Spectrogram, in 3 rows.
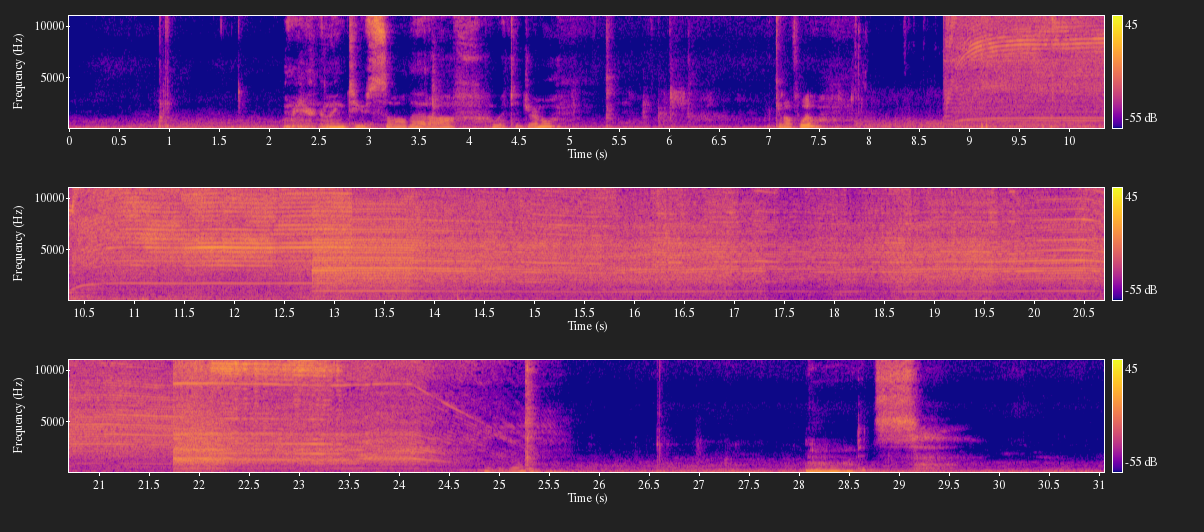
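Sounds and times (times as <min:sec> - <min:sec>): rotary tool grinding metal: 0:08.8 - 0:25.6.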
